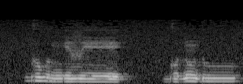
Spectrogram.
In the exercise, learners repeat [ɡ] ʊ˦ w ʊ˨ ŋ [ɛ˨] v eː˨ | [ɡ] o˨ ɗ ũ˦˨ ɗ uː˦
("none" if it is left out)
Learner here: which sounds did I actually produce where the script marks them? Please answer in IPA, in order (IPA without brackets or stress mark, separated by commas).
ɡ, e˨, ɡ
